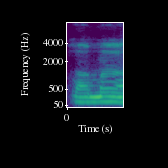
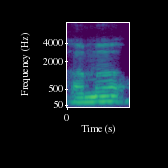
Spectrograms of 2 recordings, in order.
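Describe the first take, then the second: The two takes are said the same way.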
